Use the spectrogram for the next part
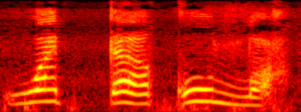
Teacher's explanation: lam pada lafaz jalalah dibaca tebal ya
